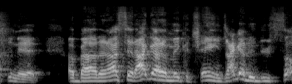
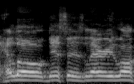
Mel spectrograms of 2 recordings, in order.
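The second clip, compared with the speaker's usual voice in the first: mechanical, scripted, flat robotic monotone voice; 3 semitones higher than usual. Retelling a scripted phone greeting called robot talk: imitating a robotic voice. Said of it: "You're talking like a robot".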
